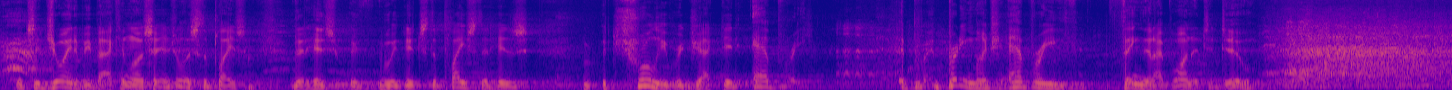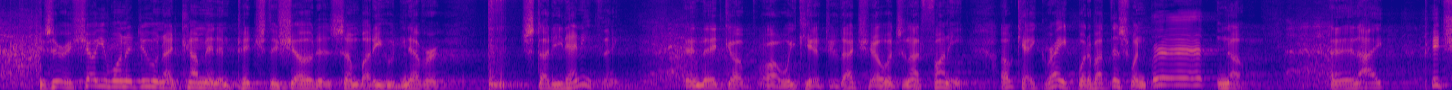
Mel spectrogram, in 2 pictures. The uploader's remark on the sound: This week’s live rants come from the Orpheum Theater in Los Angeles, California.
